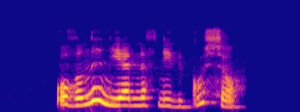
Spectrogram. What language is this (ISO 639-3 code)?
kab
